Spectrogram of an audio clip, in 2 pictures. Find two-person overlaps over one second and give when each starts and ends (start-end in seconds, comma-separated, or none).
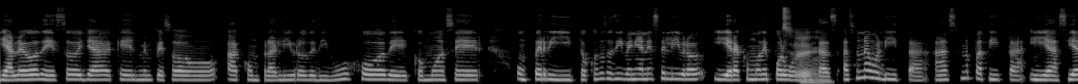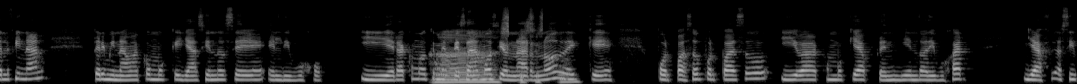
15.1-16.4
